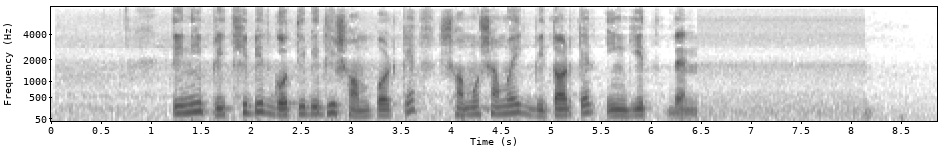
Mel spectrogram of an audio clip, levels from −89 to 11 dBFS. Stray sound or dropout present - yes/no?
no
